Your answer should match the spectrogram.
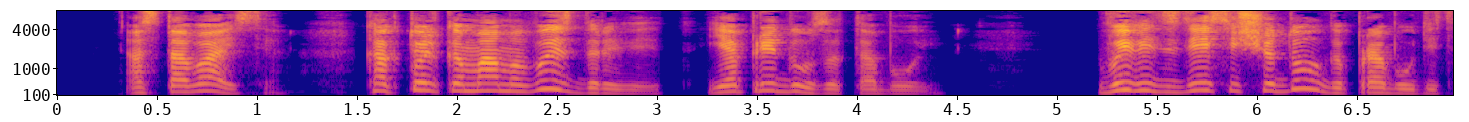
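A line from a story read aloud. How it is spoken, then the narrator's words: Plain. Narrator (Russian): спросил он меня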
